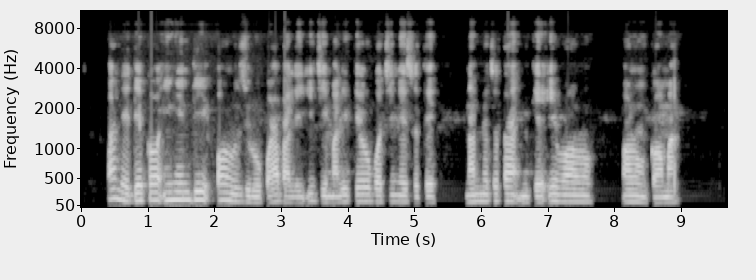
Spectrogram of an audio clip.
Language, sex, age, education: Igbo, male, 30-45, tertiary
